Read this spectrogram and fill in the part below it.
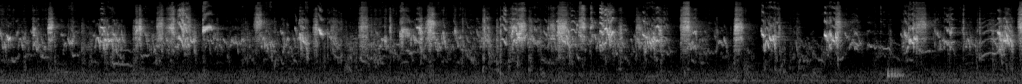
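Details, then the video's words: A breeding pair of budgerigars kept at home chirps and squawks in quick harsh bursts, high and grating, with a continuous busy chatter throughout. "Adorable Budgies Chirping Sounds"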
